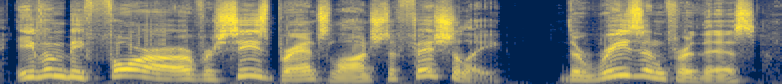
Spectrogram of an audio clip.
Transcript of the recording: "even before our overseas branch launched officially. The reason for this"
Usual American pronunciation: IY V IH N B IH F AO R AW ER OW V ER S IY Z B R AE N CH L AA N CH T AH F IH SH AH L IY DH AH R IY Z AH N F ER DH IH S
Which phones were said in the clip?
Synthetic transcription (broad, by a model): IY V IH N B IH F AO R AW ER OW V ER S IY Z B R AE N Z L AA N CH T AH F IH SH L IY DH AH R IY Z AH N F ER DH IH S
